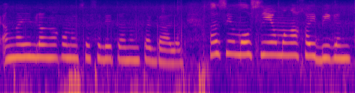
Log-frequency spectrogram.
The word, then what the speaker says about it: Tagalog: Hindi niyo nila nga ma-pronounce ng Tagalog yung pino-pronounce nila. Tigelog. Ano? Tagalog. Yun yung sinasabi nila.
